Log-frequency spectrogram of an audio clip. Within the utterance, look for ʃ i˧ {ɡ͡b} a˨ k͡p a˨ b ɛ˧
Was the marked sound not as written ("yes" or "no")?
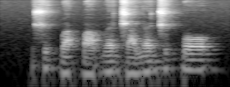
no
